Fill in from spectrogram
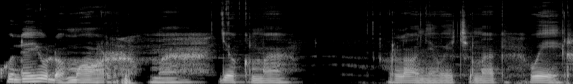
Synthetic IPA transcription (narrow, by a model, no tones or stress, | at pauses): kwundejʊdɔmɔrmad͡ʒokma | ɔlɔɲewet͡ʃḛmaɡwer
